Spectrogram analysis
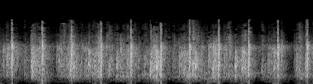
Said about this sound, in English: Can we give them a little round of applause?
